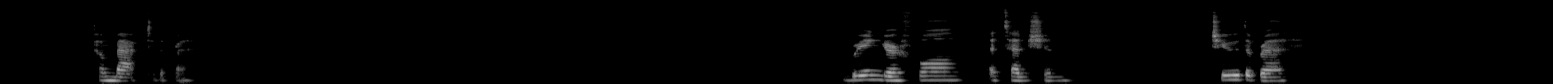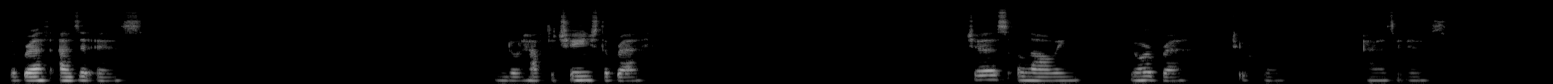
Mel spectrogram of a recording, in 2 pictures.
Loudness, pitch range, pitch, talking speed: -33 LUFS, 175-190 Hz, 180 Hz, 65 wpm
